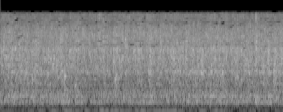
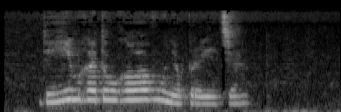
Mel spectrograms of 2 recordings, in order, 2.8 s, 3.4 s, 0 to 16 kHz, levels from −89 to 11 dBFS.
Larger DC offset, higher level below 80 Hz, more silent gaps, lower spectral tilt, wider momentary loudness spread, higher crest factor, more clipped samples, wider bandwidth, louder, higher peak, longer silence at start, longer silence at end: neither; first, -52 dBFS vs -70 dBFS; neither; second, 2 dB/octave vs -4 dB/octave; second, 1 LU vs 12 LU; about the same, 16 dB vs 16 dB; neither; about the same, 11 kHz vs 11.5 kHz; first, -14 LUFS vs -26 LUFS; first, 0 dBFS vs -12 dBFS; second, 0 s vs 0.4 s; second, 0 s vs 0.35 s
